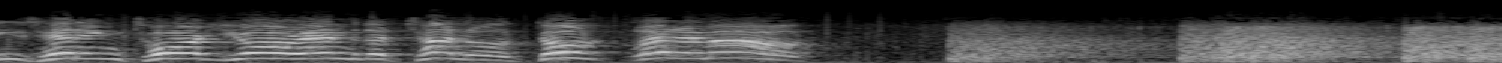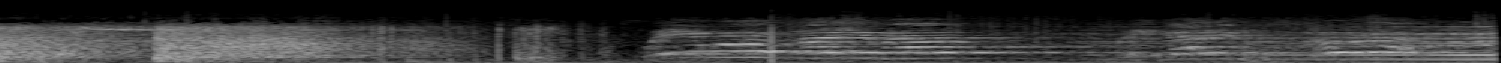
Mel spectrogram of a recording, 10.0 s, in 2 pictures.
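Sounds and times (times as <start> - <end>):
speech: 0.0 - 2.8
gunshots in a tunnel: 3.2 - 7.0.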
